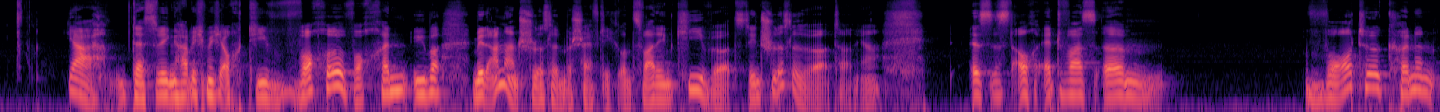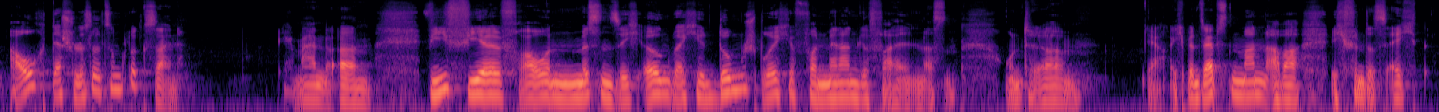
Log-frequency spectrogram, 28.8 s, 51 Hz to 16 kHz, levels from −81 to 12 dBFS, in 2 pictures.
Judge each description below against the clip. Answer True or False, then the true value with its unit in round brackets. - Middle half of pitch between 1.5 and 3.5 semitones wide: False (3.9 semitones)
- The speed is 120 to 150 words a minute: True (130 wpm)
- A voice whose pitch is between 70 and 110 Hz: False (120 Hz)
